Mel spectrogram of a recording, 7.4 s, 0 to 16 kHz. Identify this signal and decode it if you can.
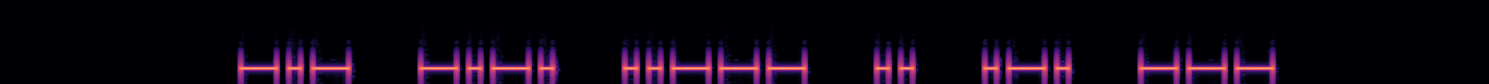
Morse code, heard as a keyed tone, about 19 wpm, spaced as for 14 wpm, 700 Hz. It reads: KC2IRO
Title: 213 Lesson 34g - Number 8 - Call Signs 20wpm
